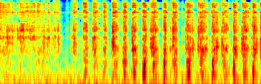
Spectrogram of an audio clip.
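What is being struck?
Embossed glass drinking cup scrubbed with plastic bristles.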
